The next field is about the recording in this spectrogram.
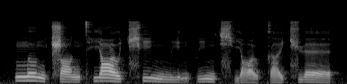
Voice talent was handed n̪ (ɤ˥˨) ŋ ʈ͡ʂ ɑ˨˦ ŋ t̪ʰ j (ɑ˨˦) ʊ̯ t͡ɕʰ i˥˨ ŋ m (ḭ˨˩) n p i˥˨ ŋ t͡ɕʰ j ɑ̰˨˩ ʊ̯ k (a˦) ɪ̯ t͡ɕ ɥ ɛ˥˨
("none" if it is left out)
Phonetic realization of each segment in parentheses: ɤ˥˨, ɑ˥˨, ḭ˨˩, a˦

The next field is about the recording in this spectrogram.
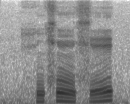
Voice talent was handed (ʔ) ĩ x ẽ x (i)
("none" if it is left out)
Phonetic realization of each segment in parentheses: h, e

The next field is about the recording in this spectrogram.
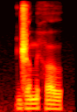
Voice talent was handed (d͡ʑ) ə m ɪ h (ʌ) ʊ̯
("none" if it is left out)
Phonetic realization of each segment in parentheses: ɖ͡ʐ, ʌ

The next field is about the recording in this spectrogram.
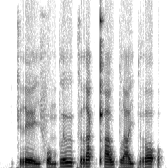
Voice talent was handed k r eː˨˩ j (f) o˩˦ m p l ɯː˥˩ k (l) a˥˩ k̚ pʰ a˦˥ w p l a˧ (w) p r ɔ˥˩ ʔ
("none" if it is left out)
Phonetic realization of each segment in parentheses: f, r, j

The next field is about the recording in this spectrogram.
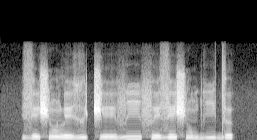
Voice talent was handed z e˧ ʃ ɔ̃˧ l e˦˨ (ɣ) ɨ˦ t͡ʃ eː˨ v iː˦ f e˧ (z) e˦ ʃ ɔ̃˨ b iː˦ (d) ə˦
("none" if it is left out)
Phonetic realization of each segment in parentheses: ɣ, z, d

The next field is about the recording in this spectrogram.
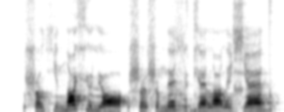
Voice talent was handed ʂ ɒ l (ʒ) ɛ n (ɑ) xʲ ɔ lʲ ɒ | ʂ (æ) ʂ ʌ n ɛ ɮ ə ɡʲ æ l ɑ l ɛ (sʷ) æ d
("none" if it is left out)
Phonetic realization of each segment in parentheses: ç, ɑ, æ, ɕ

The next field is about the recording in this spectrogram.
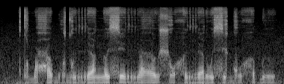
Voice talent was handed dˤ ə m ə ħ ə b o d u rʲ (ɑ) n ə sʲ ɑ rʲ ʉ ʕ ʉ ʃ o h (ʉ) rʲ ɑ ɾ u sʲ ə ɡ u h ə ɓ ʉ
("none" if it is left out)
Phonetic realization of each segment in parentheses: ɑ, ə

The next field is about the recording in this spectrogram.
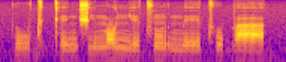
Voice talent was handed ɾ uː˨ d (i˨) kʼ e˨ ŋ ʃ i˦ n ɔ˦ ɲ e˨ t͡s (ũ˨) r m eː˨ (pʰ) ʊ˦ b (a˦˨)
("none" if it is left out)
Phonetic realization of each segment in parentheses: ɪ˨, ũ˦, tʰ, a˦˨

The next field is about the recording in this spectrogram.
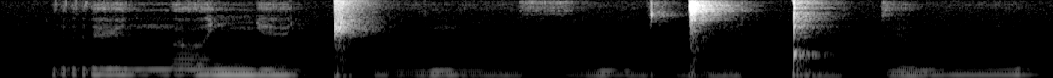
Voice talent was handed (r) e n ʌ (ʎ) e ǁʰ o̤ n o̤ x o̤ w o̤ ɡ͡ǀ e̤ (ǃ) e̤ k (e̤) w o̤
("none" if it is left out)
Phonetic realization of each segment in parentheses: r, ɲ, ǃ, e

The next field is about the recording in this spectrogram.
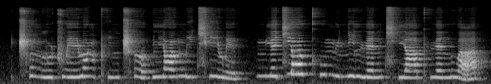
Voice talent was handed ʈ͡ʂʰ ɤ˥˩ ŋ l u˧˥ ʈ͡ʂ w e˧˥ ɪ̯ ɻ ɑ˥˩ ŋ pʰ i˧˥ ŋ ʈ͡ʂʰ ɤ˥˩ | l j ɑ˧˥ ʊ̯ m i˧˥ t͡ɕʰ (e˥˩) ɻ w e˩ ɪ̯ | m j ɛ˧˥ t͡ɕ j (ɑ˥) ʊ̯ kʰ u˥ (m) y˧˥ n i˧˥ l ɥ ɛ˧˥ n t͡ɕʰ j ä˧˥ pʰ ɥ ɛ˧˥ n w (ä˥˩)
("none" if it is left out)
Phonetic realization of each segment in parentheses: i˥˩, ɑ˥, m, ä̰˨˩˦

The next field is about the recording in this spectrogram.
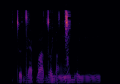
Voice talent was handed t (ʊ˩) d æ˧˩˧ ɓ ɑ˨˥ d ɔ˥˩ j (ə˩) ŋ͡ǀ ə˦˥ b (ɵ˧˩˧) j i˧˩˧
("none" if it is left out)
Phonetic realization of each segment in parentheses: ʊ˧˩˧, ɑ˩, ʊ˧˩˧

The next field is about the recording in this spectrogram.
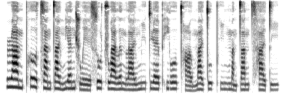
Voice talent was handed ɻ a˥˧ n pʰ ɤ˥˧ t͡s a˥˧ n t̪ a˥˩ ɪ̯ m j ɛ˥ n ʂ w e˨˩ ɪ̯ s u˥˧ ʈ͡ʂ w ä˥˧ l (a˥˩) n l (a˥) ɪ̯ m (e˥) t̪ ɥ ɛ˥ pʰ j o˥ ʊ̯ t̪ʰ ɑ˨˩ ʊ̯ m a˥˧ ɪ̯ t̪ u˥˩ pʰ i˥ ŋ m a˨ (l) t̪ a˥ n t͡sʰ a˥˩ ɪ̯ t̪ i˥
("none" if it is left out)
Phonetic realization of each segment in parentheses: ə˥˩, a˧˥, i˥, n

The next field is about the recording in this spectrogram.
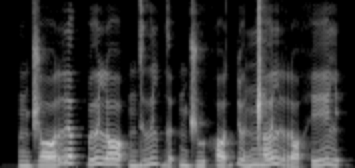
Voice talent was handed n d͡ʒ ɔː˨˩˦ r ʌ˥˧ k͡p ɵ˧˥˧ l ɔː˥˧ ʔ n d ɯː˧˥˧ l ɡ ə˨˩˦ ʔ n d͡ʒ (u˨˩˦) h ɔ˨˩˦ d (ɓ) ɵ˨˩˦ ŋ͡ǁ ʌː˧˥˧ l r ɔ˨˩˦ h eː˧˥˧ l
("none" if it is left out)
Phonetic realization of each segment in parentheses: u˨˩˦, ɗ

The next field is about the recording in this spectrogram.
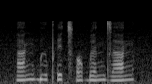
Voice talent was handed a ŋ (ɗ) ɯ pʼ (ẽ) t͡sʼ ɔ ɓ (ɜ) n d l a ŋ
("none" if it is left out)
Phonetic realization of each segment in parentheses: ɓ, e, ɜ

